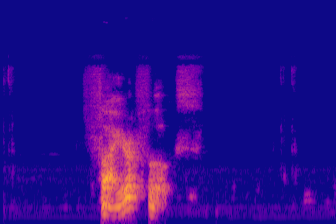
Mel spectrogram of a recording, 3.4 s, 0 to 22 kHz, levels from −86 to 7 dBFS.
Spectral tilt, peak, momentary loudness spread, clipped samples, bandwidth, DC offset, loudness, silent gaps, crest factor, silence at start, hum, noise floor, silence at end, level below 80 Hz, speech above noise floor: -6 dB/octave; -2 dBFS; 25 LU; under 0.1%; 7.8 kHz; under 0.1%; -19 LUFS; none; 22 dB; 0.95 s; none; -73 dBFS; 1.5 s; -72 dBFS; 53 dB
